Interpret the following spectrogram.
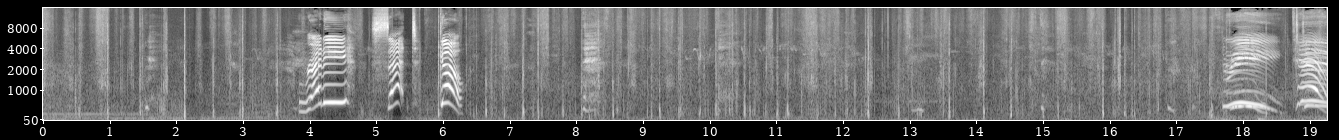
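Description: Hands and forearms tapping and slapping on a folding gymnastics mat in quick, irregular taps as children do elbow up-downs, dropping from hands to elbows and pushing back up. A high voice calls out briefly twice, about four and six seconds in.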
